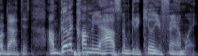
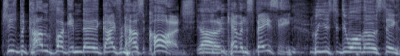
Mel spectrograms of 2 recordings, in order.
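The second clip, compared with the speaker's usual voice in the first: ordinary talk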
